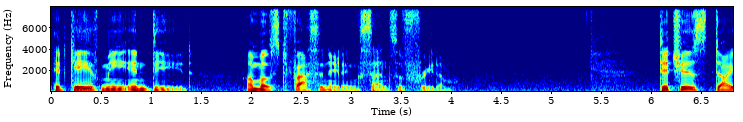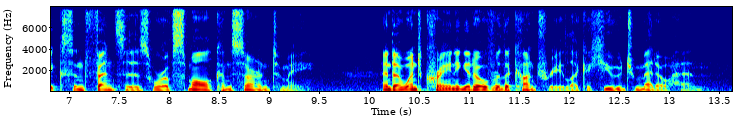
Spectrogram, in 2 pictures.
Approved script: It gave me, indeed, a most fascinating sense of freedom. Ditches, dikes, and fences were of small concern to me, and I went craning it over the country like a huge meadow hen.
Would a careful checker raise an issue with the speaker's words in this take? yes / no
no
